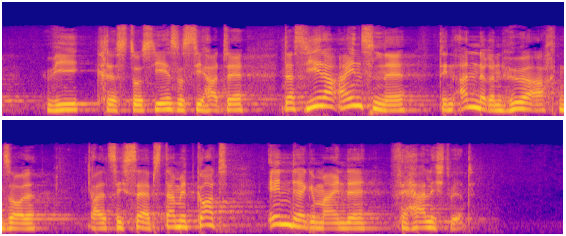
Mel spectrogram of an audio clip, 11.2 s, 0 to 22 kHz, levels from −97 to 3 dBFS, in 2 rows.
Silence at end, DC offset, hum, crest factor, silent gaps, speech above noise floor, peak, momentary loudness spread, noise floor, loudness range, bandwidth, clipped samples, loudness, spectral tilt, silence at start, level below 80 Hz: 0.9 s; under 0.1%; none; 16 dB; none; 43 dB; 0 dBFS; 12 LU; -57 dBFS; 3 LU; 11 kHz; under 0.1%; -14 LUFS; -4 dB/octave; 0 s; -54 dBFS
